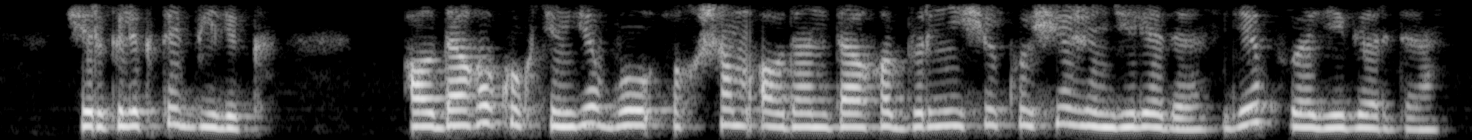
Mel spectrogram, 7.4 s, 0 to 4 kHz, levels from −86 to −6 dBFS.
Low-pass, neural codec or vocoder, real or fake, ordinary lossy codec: 3.6 kHz; none; real; none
